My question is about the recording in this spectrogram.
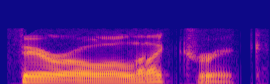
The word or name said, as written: ferroelectric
